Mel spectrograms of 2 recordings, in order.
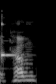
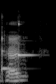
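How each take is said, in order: First: The word ends with an m sound. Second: The word ends with a retroflex n sound. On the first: The speaker calls it wrong. "काही ठम उच्चारण करतात, हे मराठी वगैरेमध्ये ठीक आहे" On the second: The speaker calls it right. "शुद्ध ब लेखनामध्ये ठण-ठण व्हायला पाहिजे"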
